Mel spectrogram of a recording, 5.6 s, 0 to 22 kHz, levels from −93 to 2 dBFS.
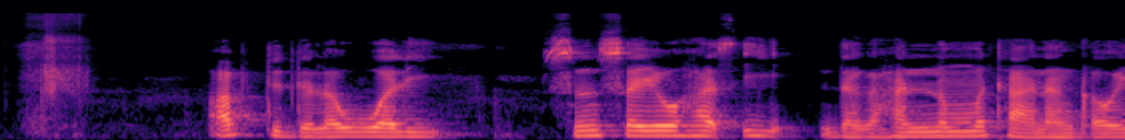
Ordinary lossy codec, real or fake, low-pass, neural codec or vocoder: none; real; 14.4 kHz; none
